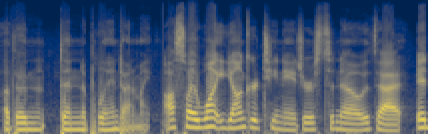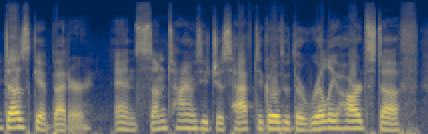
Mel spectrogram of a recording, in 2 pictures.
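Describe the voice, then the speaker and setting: A nineteen-year-old woman talks candidly to the camera in a casual vlog, laughing now and then. Her voice is smooth and clear, sitting a little low for a woman. The mic is close and dry, with almost no room sound. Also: brisk, hardly any pauses, a little mellow, dry recording. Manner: candid, confessional, laughs often. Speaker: YouTuber, film student. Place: small room, poorly lit.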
